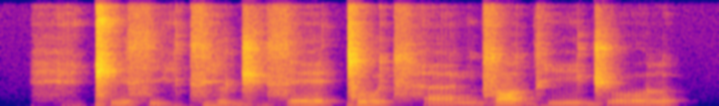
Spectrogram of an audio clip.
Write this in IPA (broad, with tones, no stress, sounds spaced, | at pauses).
h e̤˩ ǁ i˨˥ s j i̤˩ t͡s i̤˥˧ l d͡ʒ i̤˩ s eː˨˥ ǀ uː˥˧ t͡s h æː˩ ŋ d͡z ɒ˥˧ dʱ iː˨˥ d͡ʒ oː˨˥ l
